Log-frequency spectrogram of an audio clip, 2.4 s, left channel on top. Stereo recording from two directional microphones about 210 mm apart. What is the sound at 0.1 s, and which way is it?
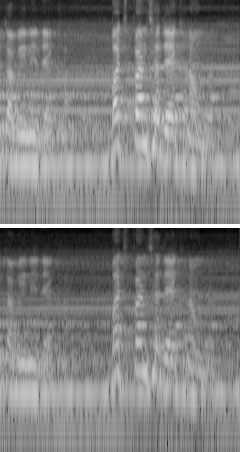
A man's voice, 15° left (ahead or behind).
